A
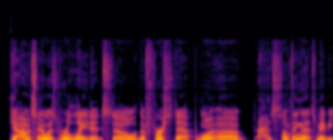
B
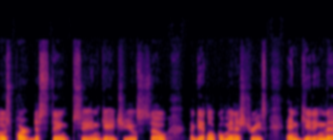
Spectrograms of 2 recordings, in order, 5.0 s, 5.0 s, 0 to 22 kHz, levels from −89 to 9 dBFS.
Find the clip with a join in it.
B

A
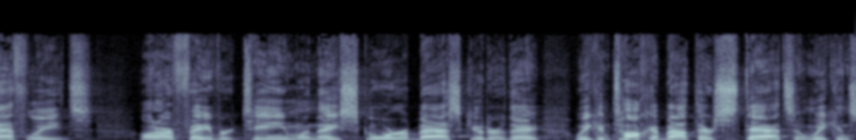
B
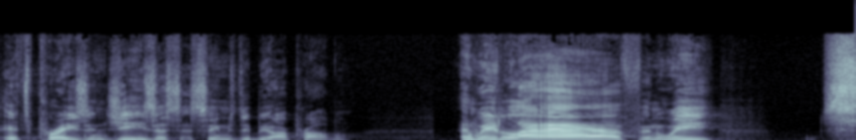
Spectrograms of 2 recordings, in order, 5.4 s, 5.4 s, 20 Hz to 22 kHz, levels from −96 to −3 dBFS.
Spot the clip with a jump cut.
B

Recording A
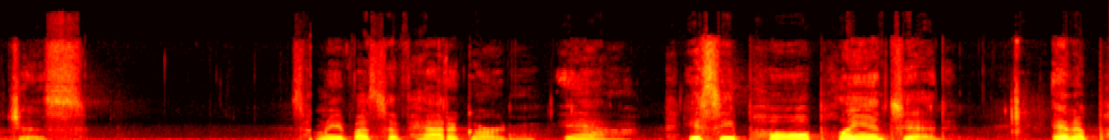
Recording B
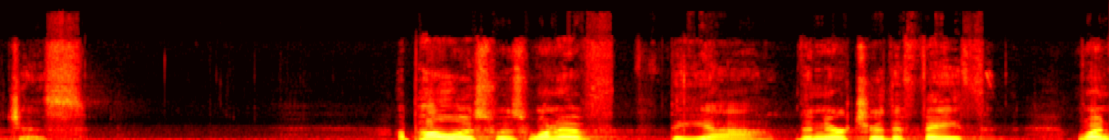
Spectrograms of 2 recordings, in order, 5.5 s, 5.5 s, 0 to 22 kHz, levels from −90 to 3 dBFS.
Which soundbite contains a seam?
A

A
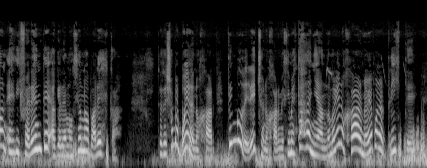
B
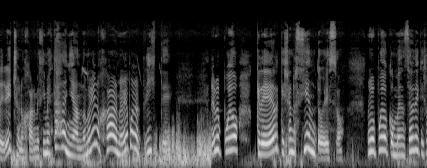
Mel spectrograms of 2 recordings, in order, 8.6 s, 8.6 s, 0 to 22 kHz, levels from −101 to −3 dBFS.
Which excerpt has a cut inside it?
B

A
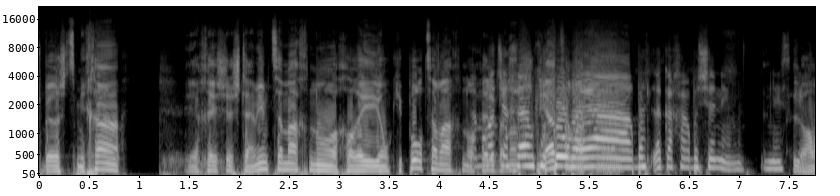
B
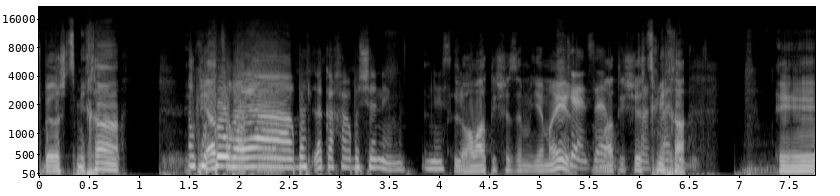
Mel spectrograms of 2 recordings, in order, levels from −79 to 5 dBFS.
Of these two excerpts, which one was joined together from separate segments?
B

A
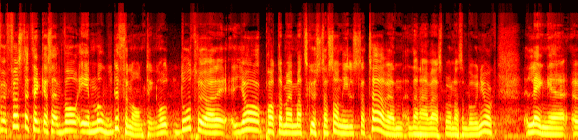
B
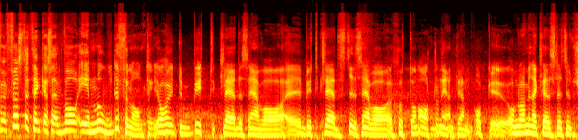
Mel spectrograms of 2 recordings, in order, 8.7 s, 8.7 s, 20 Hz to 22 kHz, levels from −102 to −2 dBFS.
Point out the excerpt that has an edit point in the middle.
B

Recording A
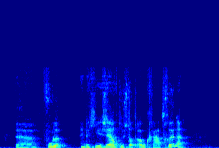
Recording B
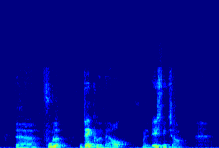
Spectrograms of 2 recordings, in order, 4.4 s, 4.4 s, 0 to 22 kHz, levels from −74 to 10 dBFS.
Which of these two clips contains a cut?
B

